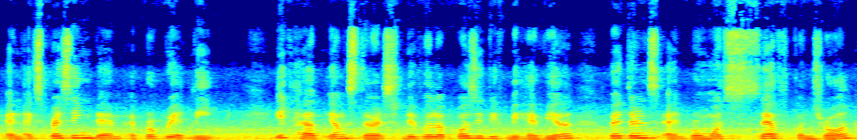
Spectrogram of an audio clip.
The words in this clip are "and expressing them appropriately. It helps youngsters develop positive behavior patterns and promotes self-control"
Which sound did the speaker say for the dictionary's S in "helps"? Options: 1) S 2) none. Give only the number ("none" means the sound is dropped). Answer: 2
